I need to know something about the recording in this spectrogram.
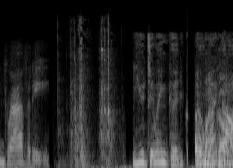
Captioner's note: door open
